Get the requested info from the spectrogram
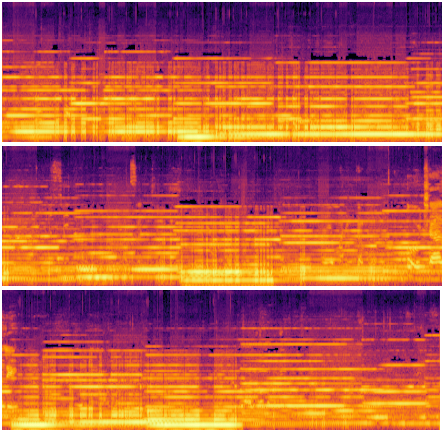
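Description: Organ playing slow, sustained chords, each held for a second or two before moving to the next.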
